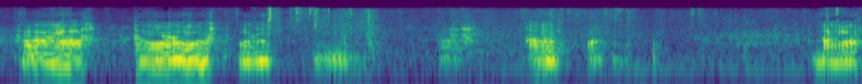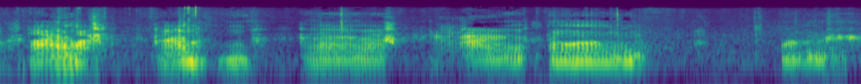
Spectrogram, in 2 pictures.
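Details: A six-month-old male Vizsla lets out odd, drawn-out grumbling growls and whiny, yodel-like moans while people talk nearby.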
